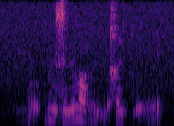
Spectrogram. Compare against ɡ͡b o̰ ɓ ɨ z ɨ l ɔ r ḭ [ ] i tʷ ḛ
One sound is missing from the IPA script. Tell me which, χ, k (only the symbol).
χ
